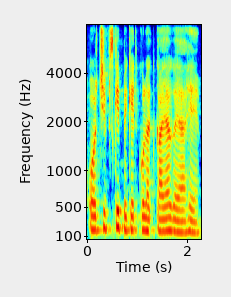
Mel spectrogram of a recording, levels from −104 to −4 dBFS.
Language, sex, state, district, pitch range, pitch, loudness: Hindi, female, Arunachal Pradesh, Lower Dibang Valley, 165-190 Hz, 180 Hz, -16 LUFS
